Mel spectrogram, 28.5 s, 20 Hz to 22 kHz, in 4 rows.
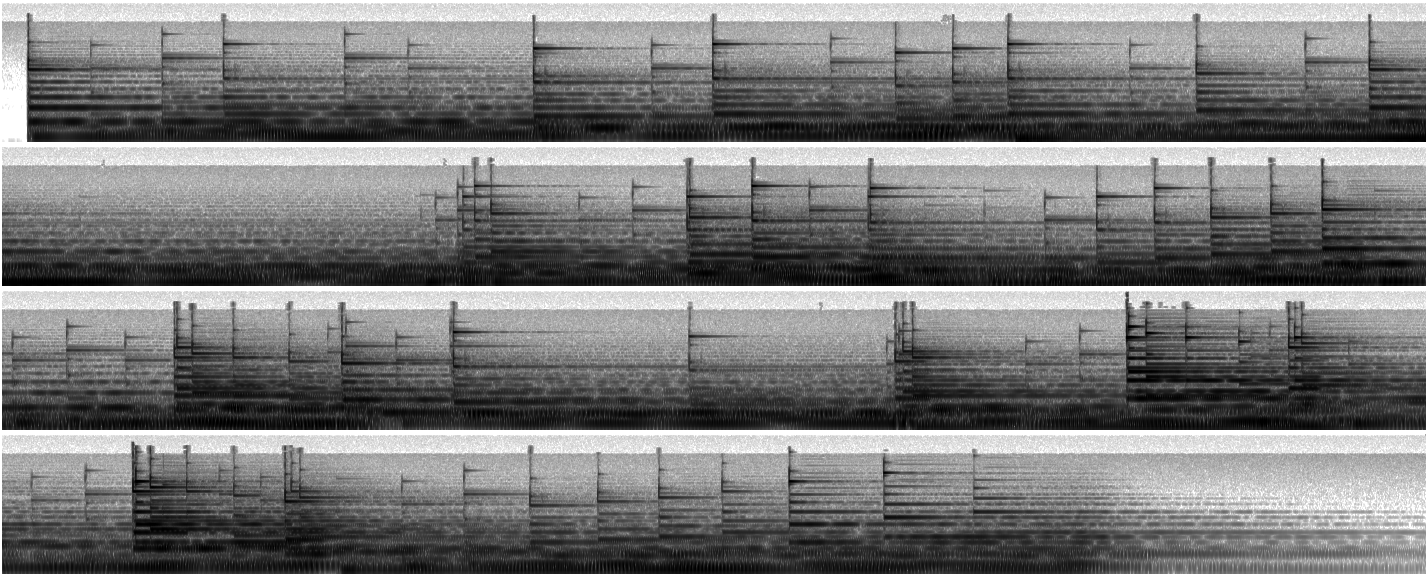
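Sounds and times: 
ballad comping on Kurzweil K2500X keyboard: 0.1 - 28.2.

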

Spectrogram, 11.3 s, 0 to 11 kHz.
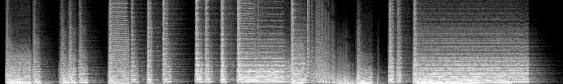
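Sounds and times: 
synthesized brass section: 0.1 - 10.9.

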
